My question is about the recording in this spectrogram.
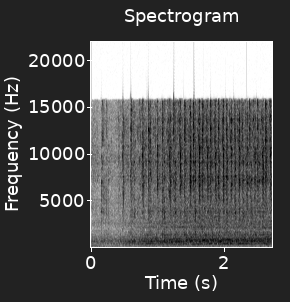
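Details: Singer Stylist 7258 110V sewing machine, after repair of feed regulation cam crank and reverse button: fast, even needle chatter building to steady rapid ticking, no knocks or skips; normal sewing.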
